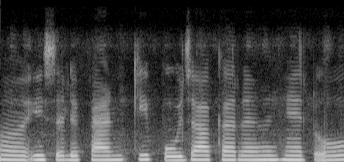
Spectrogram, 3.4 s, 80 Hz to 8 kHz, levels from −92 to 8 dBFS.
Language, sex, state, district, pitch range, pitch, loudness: Hindi, female, Bihar, West Champaran, 205-215 Hz, 210 Hz, -16 LUFS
